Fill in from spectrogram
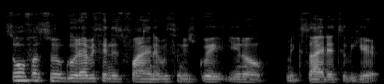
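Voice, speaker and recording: Nigerian man, Nigerian accent, thirties, relaxed chatty guest, bright voice. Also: mid-range voice, fast talker, vocal fry. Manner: relaxed, chatty, laughs often. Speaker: guest musician. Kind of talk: casual radio interview.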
